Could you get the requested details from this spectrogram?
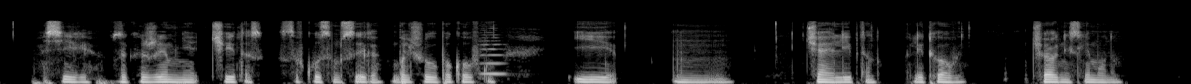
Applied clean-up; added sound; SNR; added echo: classical method spectral subtraction.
